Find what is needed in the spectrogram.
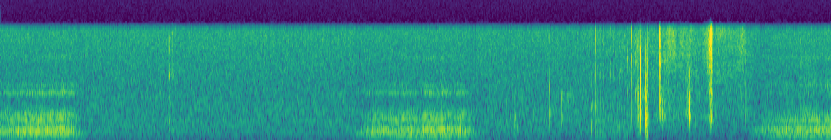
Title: Mom Snoring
